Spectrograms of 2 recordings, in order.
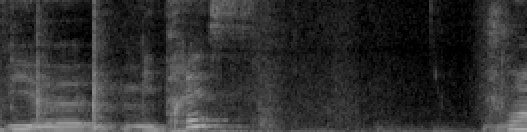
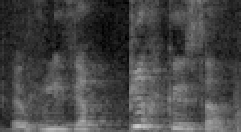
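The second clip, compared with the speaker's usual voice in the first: normal talking voice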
